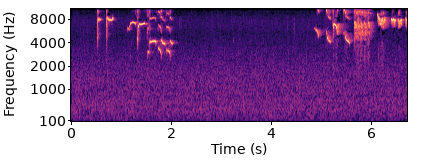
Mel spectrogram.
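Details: Orange-headed thrush song with a backdrop of running water: a short burst of very high, thin, twittering notes, then about three seconds of only water hiss, then a longer rapid series of high chirps and trills.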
